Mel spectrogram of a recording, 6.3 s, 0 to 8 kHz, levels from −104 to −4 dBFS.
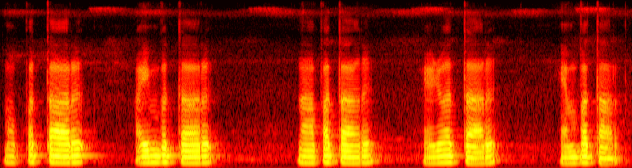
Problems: background sounds at intervals, low volume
